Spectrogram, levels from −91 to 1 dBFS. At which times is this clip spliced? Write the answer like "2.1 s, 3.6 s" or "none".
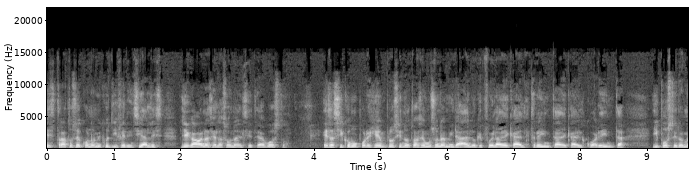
1.0 s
